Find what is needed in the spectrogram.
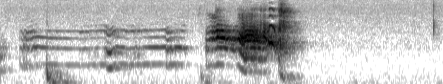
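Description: Cat vocalizing during a play fight: a high, held meow lasting under a second, then a louder, harsher cry about a second in.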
